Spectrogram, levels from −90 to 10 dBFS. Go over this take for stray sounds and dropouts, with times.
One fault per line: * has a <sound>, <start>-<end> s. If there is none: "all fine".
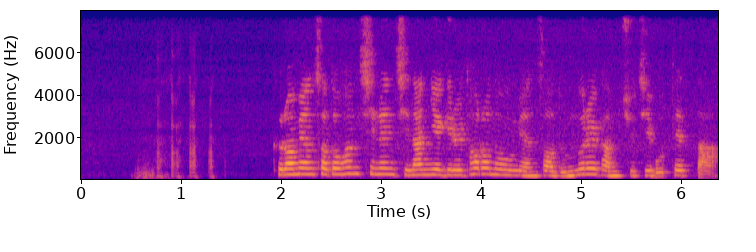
* has a laugh, 0.5-1.5 s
